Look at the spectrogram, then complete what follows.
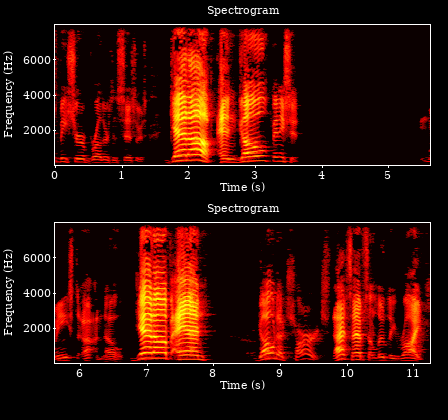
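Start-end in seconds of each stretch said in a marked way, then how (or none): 1.7-3.6 slow, loud, drawn out; loud slow call. Real, not acted. Preacher calling the church to get up, loud. 6.8-9.6 higher and louder, slow on "Get up"; loud call. Real, not acted. Preacher repeating the refrain loudly.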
